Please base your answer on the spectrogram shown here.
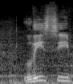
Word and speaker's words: LiSi: available to dentists in 2017 gc america introduced lysi press lysi is spelled l-i-s-i and you as you may have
